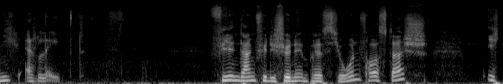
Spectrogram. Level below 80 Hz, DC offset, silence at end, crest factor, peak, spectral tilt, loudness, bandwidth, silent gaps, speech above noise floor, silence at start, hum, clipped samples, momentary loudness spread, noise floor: -42 dBFS; under 0.1%; 0 s; 20 dB; -8 dBFS; -6 dB/octave; -27 LUFS; 18.5 kHz; none; 21 dB; 0 s; none; under 0.1%; 19 LU; -48 dBFS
